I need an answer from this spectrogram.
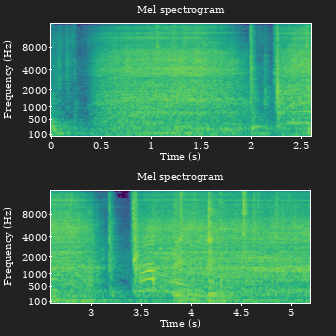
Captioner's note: machine whirring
